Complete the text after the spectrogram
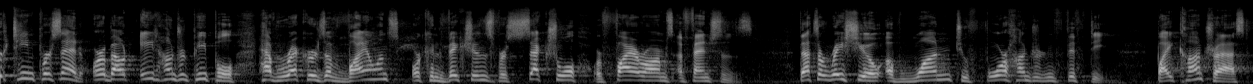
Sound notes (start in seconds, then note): none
